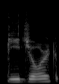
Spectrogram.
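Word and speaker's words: Björk: cool because it Oh, just yeah, goes to Bajork. show. Yeah, Yeah. Bjork is he's Oh, pronounced oh, Bjork.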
